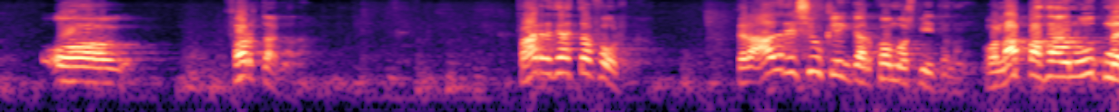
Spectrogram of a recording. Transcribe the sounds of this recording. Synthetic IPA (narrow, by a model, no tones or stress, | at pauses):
ɔɣ | fɔɾt̪aɥma̰ða̰ | kʰv̥aːɾɪɾ̥θɛht̪afowl̥k | vɛːɾaaðɾe̥sjuhkliŋkaɾ̥kʰɔːmaawspiːt̪ala̰nːɔ̰ɣlapːaθaðanuːt̪mɛ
